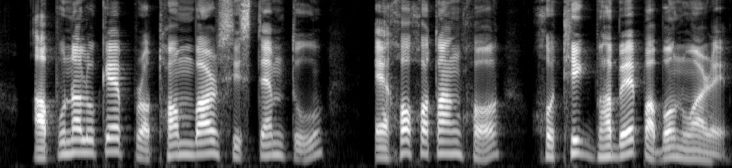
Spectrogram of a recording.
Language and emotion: Assamese, neutral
